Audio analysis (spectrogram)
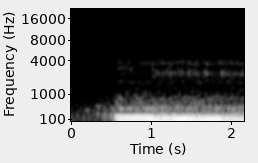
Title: Great Dane snoring loudly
